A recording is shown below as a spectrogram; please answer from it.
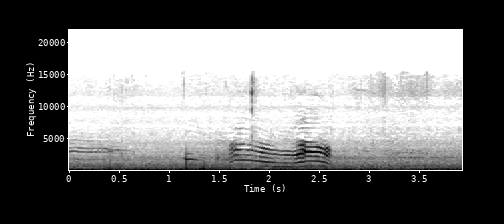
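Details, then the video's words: Kitten at home answering its owner with a short pair of high, wavering meows, the second bending downward, against a low steady hum and faint room noise. "Cute Kitten in family pet cat Reply with me "Meow Meow""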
